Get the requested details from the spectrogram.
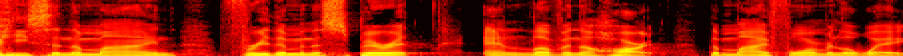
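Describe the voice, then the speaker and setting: This is an unremarkable speaking voice from a man with a medium pitch. He keeps a moderate pace and ordinary pitch variation. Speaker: podcast host. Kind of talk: show intro to camera.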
